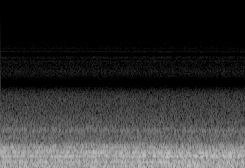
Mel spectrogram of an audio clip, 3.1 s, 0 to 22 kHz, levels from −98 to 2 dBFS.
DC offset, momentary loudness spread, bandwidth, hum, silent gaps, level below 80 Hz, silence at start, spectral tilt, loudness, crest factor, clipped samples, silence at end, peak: under 0.1%; 2 LU; 2.5 kHz; none; none; -36 dBFS; 0 s; -13 dB/octave; -29 LUFS; 12 dB; under 0.1%; 0 s; -14 dBFS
